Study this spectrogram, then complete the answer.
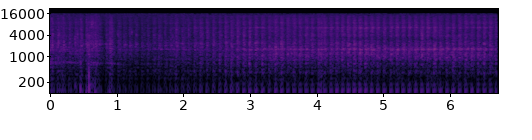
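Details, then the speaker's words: Yamaha Mio Smile scooter engine just reassembled, starts on first press of starter; single-cylinder settles into even, steady putt-putt idle about three and a half beats a second, runs clean, idle now normal. "Oke, cukup tekan tombol starter sekali dan mesin langsung menyala. Bersyukur. Jadi, sudah selesai. Putaran mesin saat idle sekarang sudah normal, teman-teman."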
